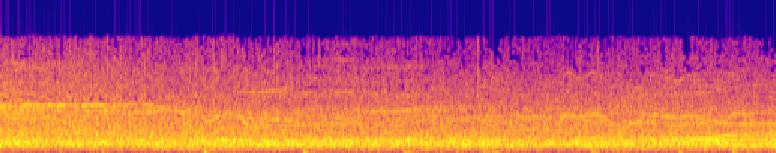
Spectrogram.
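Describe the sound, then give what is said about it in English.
An audience cheers and whoops in a dense, unbroken roar, with regular low thumps pulsing beneath the crowd noise. “The crowd's enthusiasm for Mike is unrelenting. He has them in the palm of his hand.”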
